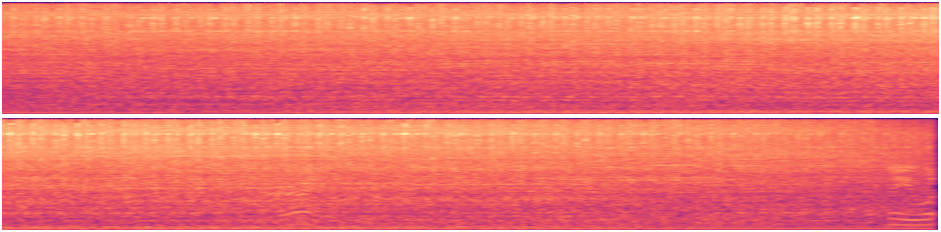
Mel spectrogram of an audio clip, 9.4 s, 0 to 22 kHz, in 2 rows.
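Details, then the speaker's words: 1979 Ford F-100 Ranger 302 V8 after replacing the fuel filter: fires right up into a strong, even idle with steady low rumble, no stumbles or misfires. "anyway this crank look at there new fuel filter fired right up"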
